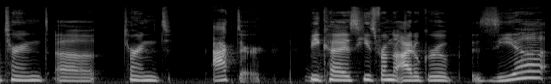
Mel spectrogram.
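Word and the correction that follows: ZE:A: and I don't think I'm pronouncing that right. – Zaya. So we actually got into this because MC Won is from Zaya as well. – Okay. – So we had one night where we actually had to look it up. Looked it up. Zaya.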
